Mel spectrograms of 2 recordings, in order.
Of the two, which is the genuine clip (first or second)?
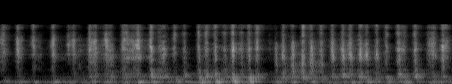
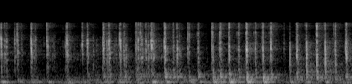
second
